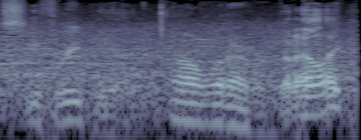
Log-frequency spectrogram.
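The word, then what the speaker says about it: C-3PO: Was that other one CP3O? I think they pronounced it C3PO.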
